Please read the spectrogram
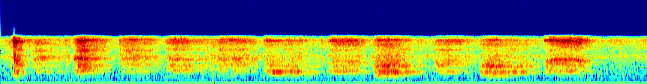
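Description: A man's forced, straining breaths and gasps of effort while bending a steel horseshoe by hand, about one short burst a second, dying away near the end.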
